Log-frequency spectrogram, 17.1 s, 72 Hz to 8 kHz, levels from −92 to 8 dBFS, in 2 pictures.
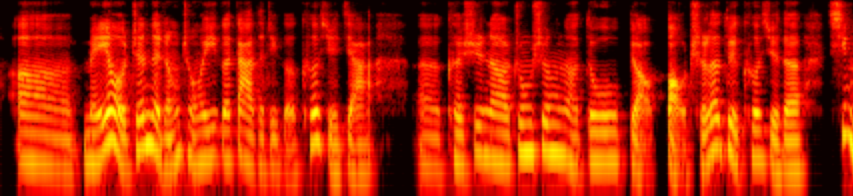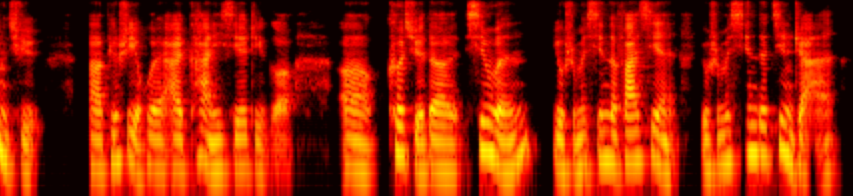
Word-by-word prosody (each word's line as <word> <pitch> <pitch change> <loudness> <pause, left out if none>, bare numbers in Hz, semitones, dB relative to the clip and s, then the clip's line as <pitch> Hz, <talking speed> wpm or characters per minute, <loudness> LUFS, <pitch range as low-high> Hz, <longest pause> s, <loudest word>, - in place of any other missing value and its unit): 呃， 155 -4 -2
没 165 +1 +3
有 275 +1 +9
真 235 +3 +2
的 - - +6
能 145 +6 -2
成 190 -5 -5
为 170 +1 0
一 185 - -3
个 175 -1 0
大 160 -2 +3
的 145 0 -8
这 140 0 -9
个 - - -6
科 265 - +3
学 130 - -5
家， 125 0 -3 0.4
呃， 145 -1 -9
可 160 +3 -4
是 190 +6 -3
呢， 170 -3 +1
终 205 +5 0
生 205 -1 0
呢 170 -6 -4
都 165 +2 -1
表 165 +1 -1
保 - - +6
持 - - -4
了 230 - +3
对 225 -2 +1
科 180 -1 0
学 150 -6 -2
的 135 0 +2 0.2
兴 270 - +2
趣。 135 -6 -7 0.4
啊， 140 -2 +1
平 160 +4 -4
时 170 +1 -3
也 - - +2
会 145 -2 -2
爱 140 0 +2
看 135 -1 -1
一 - - -1
些 140 +1 -3
这 135 -2 -8
个， - - -6 0.4
呃， 135 -2 -2
科 195 - +3
学 150 -10 +1
的 130 -2 +1
新 205 +11 +2
闻， 175 - +2 0.2
有 140 - -1
什 130 0 -5
么 140 - -2
新 160 +4 -3
的 160 - +2
发 160 +2 +5
现， 165 -6 -2 0.2
有 140 - -5
什 145 +2 -6
么 160 - -2
新 195 +5 -1
的 190 -1 -1
进 190 -1 -1
展， - - -2
160 Hz, 230 characters per minute, -26 LUFS, 140-185 Hz, 0.4 s, 有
